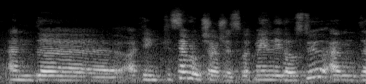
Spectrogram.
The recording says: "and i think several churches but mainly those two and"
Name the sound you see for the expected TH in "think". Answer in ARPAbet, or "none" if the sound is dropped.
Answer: TH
